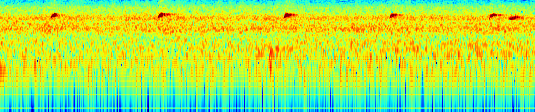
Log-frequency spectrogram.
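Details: Long-tailed rosefinch calling with brief, thin, high ticks roughly once a second, six faint notes in all against constant broadband background hiss.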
